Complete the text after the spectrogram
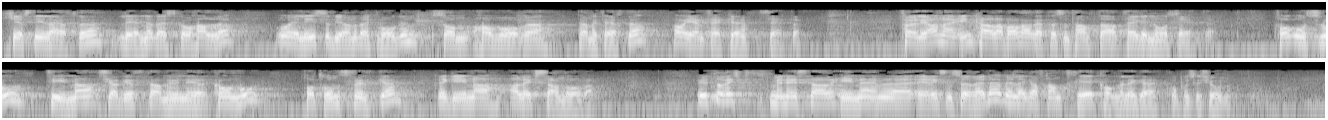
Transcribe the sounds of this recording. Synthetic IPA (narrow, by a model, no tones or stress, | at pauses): çɪʁst̪iːlæɪɑʁt̪ʰʁøːleːnəʋɛskɔɦɑlə | ʔoːɛliːsəbjøːʁnəbɛkʋoːɡənsɔmhɑʁʋoːʁəpʰæʁmɪt̪ʰeːʁt̪əhɑːʁɪjɛnfɛkːəseːt̪ə | fœljɑnəɪnkʰɑlɑbɑːʁɑʁɛpʁəsənt̪ʰɑnt̪ət̪ʰɛɡənoːseːt̪ʰə̰ | fɔʁʊslʊt̪ʰiːnɑʃɑɡʉft̪ɑmʉːnɪʁkʰɔʁnmʊ | fɔʁt̪ʰʁʊmsfʏlkəʁɛɡiːnɑɑlɛksɑnd̪ʁoʋɑ | ʉt̪n̩ʁɪksmɪnɪst̪əʁɪnəeːʁɪksn̩søːʁæɪd̪əʋɪlːɛɡɑfʁɑmt̪ʰʁeːkʰɔŋəlɪɡəpʰʁʊpʊsɪʃuːnəʁ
